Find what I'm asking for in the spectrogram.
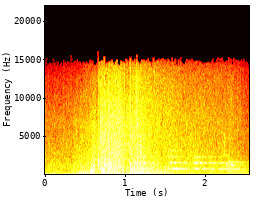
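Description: A big splash of a man jumping into Lake Michigan on a very windy day, with the Chicago skyline in the background: a loud rushing burst that quickly subsides into choppy, wavy water and wind noise, with faint whistling tones trailing afterward.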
